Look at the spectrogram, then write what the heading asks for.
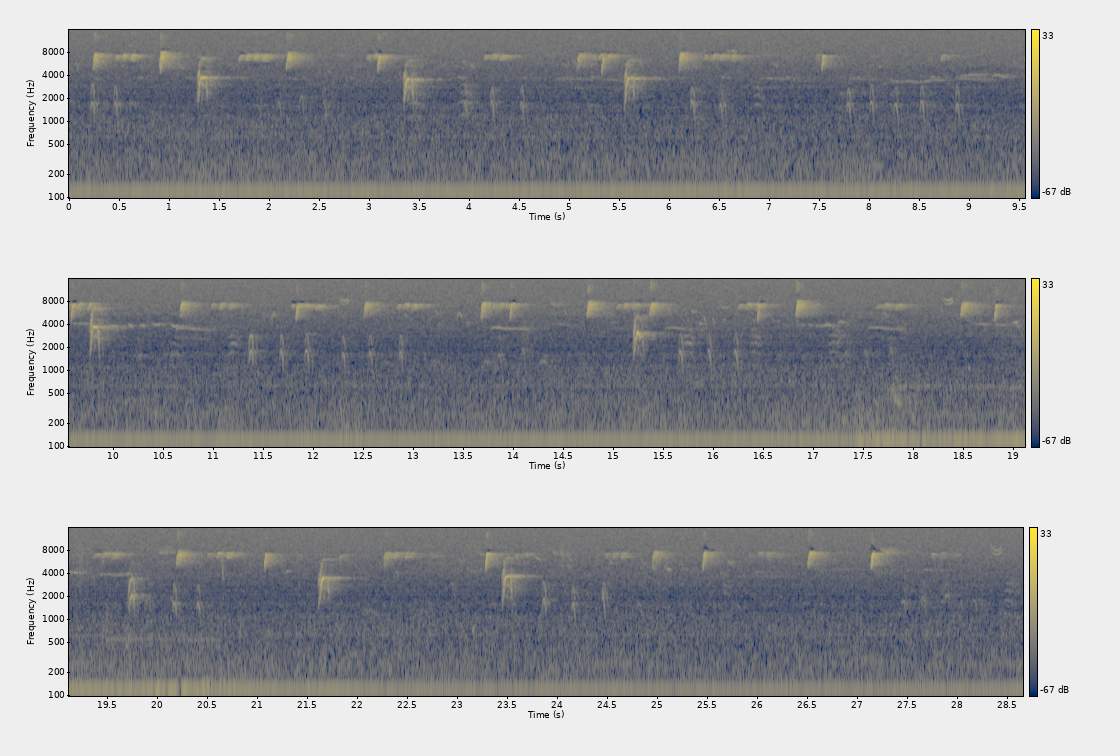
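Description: Small birds chirping: short, high-pitched calls repeating every half second or so, with some lower, downward-sliding calls mixed in, over a steady low hum.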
